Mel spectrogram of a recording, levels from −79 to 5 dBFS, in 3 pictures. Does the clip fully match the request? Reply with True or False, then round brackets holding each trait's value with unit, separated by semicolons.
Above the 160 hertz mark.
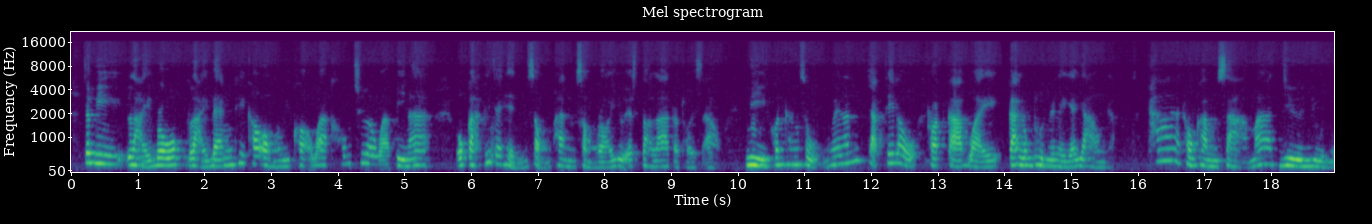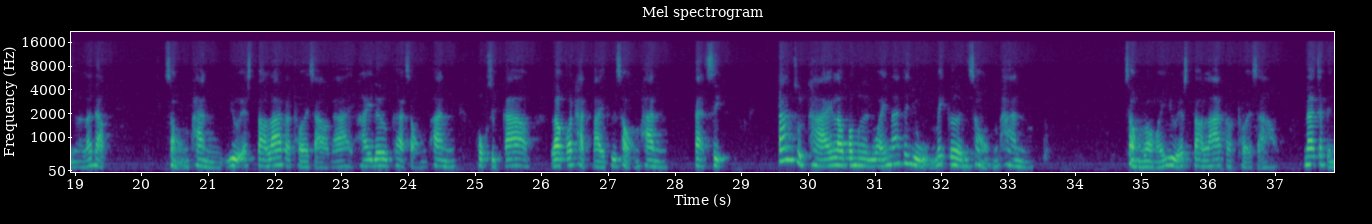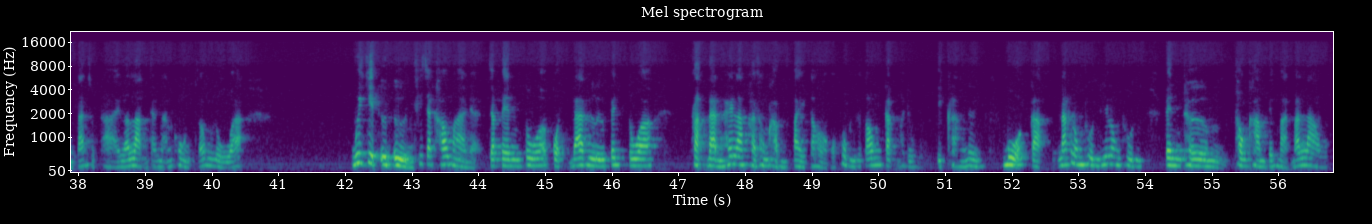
True (190 Hz)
